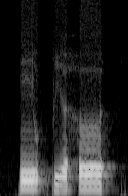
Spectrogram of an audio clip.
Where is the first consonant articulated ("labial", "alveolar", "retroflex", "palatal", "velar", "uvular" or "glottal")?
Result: palatal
